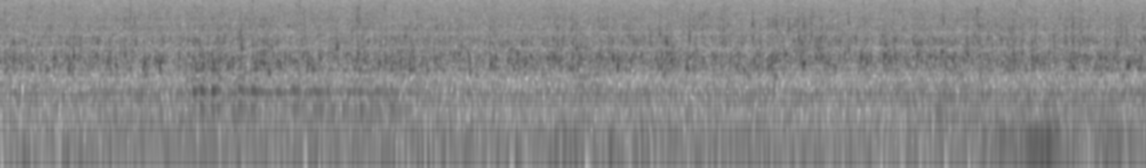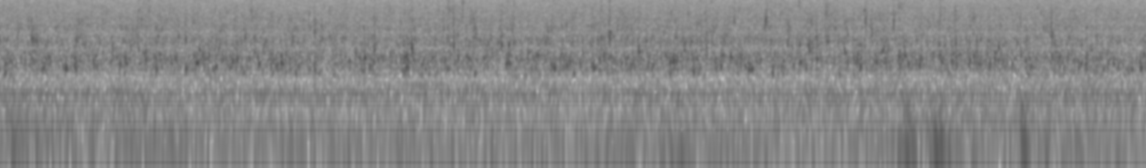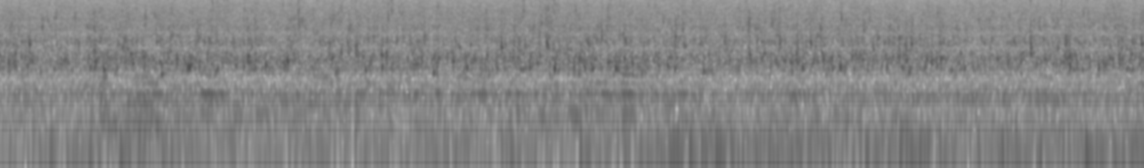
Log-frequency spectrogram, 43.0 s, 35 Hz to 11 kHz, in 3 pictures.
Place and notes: SBG, Salts del Rec de la Tuta - Torrente
Tarde calurosa en el torrente. Varias libélulas sobrevuelan su curso de arriba abajo, produciendo un leve zumbido al cruzar.
St Bartomeu del Grau, Spain, 14 August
